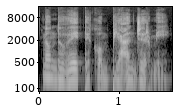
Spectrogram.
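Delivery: hushed, grave reassurance; quietly and solemnly refuse pity. A narrator's reading. Dying man to his grieving young master, solemnly. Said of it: "disse Tom solennemente".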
